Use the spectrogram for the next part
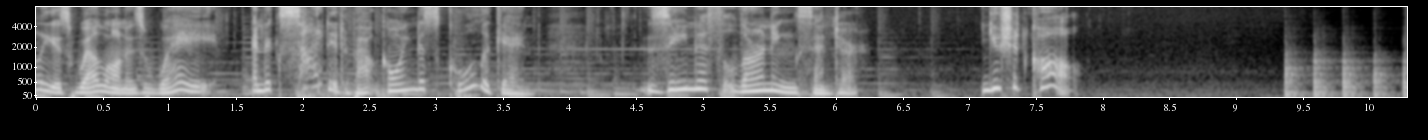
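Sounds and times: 
speech: 0:00.0 - 0:03.8, 0:04.6 - 0:06.3, 0:07.1 - 0:07.9
knocking on a door: 0:09.4 - 0:10.2.

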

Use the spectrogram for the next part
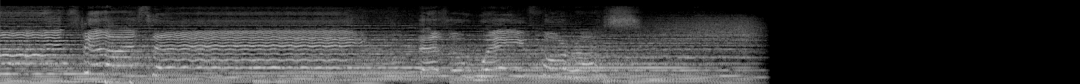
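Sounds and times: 
vocal guide track: 0:00.0 - 0:06.6.

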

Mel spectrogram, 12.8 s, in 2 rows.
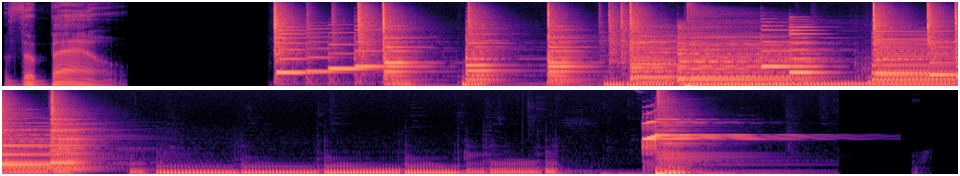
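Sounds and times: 
exam music: 0:01.8 - 0:11.6.

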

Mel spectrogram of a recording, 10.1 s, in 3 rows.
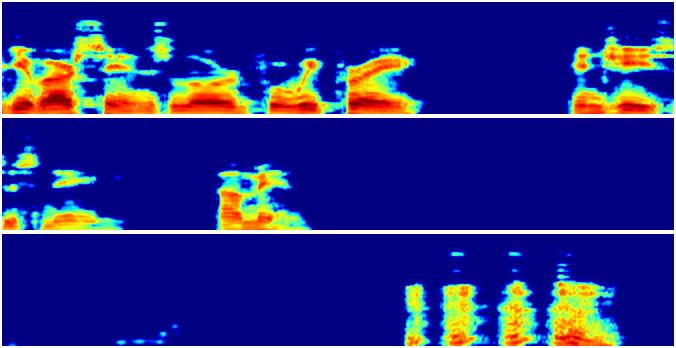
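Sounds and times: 
speech: 0:00.0 - 0:02.2, 0:02.8 - 0:05.0, 0:08.7 - 0:09.8
man clearing his throat: 0:08.8 - 0:09.9.

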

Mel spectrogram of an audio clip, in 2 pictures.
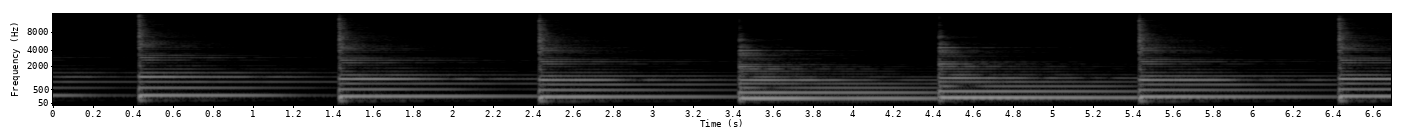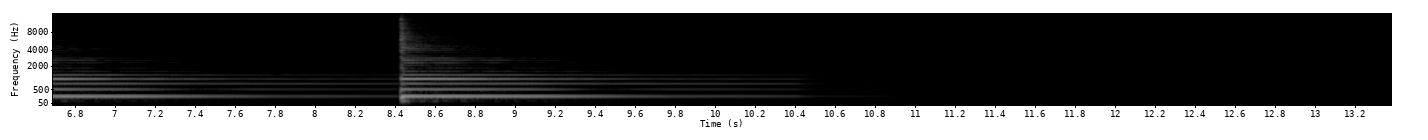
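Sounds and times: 
guitar notes: 0:00.0 - 0:10.4.

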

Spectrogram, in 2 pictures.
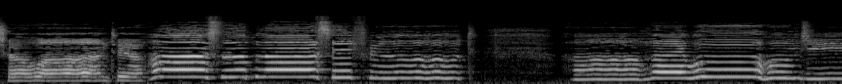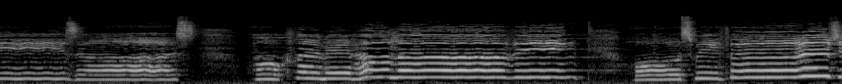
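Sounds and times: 
tenor singing a hymn: 0:00.0 - 0:04.8, 0:05.7 - 0:16.8.

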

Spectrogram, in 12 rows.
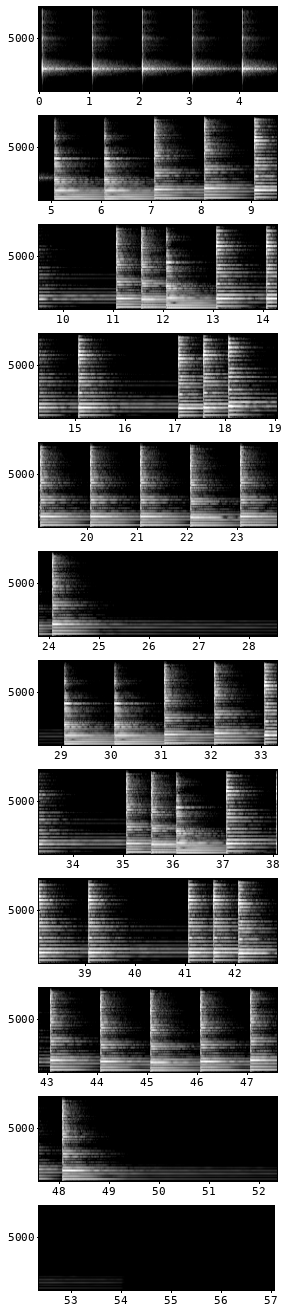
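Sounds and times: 
guitar notes: 0:05.0 - 0:27.9, 0:29.0 - 0:51.7.

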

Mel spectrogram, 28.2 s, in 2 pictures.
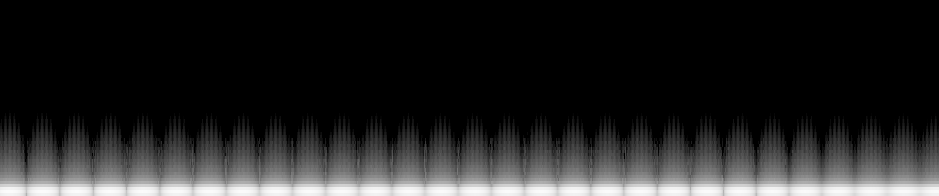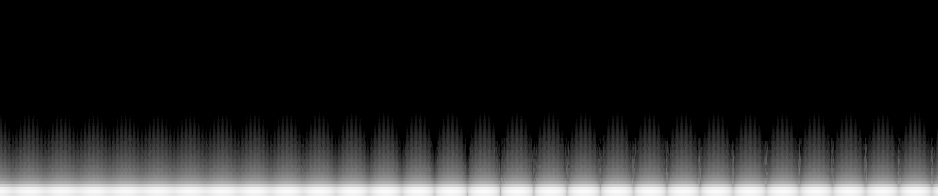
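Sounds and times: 
2Hz delta wave tone: 0:00.0 - 0:28.1.

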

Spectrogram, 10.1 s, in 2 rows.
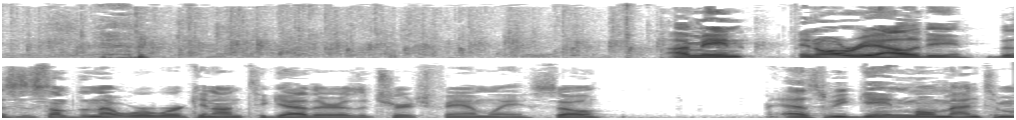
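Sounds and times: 
audience applauding: 0:00.0 - 0:04.0
speech: 0:03.4 - 0:08.2, 0:09.0 - 0:10.1.

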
